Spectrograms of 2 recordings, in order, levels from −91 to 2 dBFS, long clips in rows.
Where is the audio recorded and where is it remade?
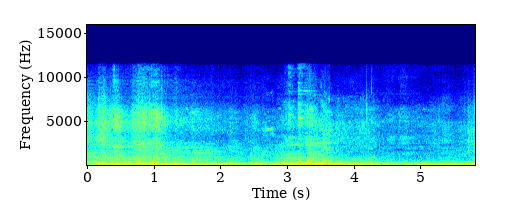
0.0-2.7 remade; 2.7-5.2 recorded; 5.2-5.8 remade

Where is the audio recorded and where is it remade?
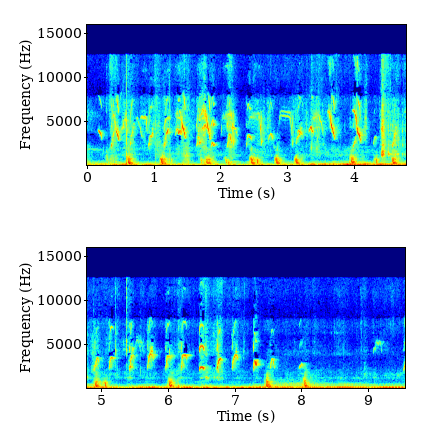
0.0-9.6 recorded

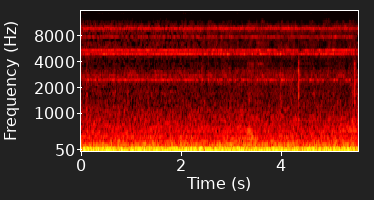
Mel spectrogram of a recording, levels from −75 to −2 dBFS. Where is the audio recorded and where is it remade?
0.0-2.4 recorded; 2.4-5.5 remade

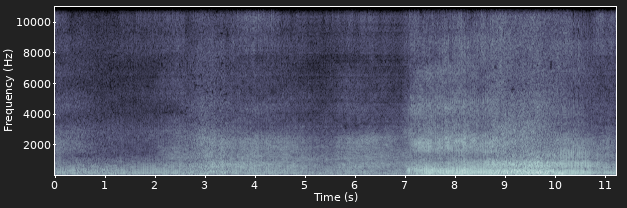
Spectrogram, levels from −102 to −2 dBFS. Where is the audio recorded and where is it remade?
0.0-0.4 remade; 0.4-1.3 recorded; 1.3-2.6 remade; 2.6-3.5 recorded; 3.5-8.7 remade; 8.7-10.1 recorded; 10.1-11.2 remade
